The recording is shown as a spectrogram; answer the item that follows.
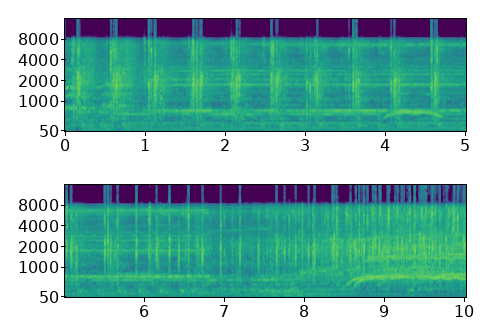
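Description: Live acoustic performance through a PA: a woman singing long held notes over acoustic guitar, with the crowd clapping along in a steady beat. Near the end the sound swells as crowd voices join in.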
